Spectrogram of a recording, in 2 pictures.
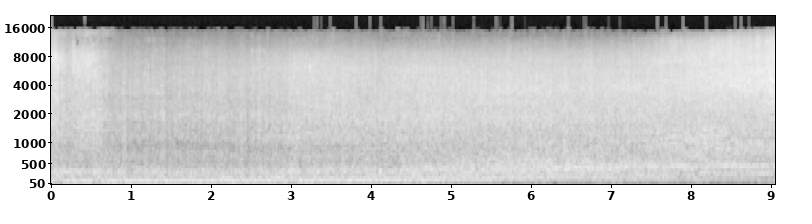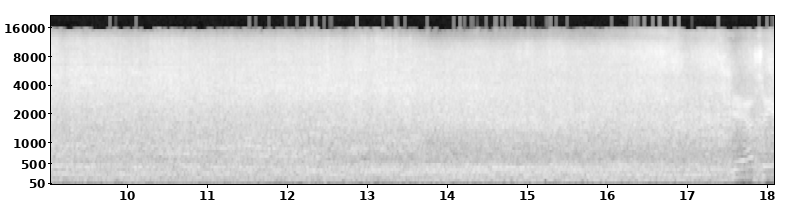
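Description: A pack of V8 dirt-track stock cars racing at full throttle at the start of a race: a loud, steady wall of engine noise from many cars at once.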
